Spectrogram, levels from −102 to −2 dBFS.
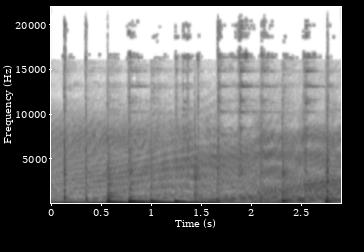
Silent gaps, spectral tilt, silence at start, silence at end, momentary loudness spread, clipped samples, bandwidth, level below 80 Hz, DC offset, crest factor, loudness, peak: none; -5.5 dB/octave; 0 s; 0 s; 10 LU; under 0.1%; over 20 kHz; -30 dBFS; under 0.1%; 16 dB; -24 LUFS; -6 dBFS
